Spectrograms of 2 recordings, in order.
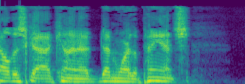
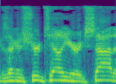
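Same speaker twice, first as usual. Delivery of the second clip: normal talking voice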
